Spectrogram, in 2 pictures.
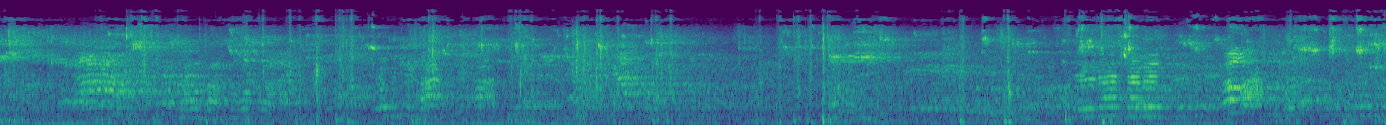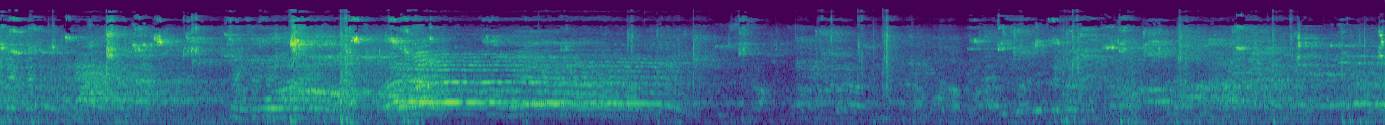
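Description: Basketball game in a gym: a ball bouncing on the court with repeated knocks, mixed with indistinct players' shouts and calls echoing in a large hall.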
